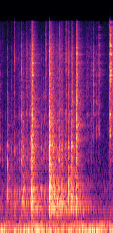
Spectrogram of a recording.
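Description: Handling noise of small hard objects being picked up and moved: a series of sharp clicks and clatters, roughly every half second.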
